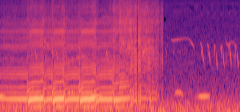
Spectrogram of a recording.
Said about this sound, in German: Eine Schwebfliege hat das gefährliche Hindernis übersehen, ist mit voller Geschwindigkeit ins Netz geflogen. Darauf hat die Wespenspinne nur gewartet.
